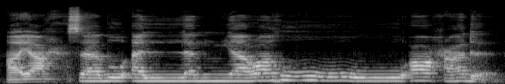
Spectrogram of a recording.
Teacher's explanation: نون ساکن کے بعد لام حروف یرملون میں سے ہے تو یہاں پر ادغام بلا غنہ ہوگا یعنی کہ بغیر غنہ کر کے ادغام کریں گے۔ · میم ساکن کے بعد حرف با اور میم کے علاوہ حرف یا ہے تو یہاں پر اظہار شفوی ہوگا یعنی غنہ نہیں کریں گے بلکہ میم ساکن کو ظاہر کر کے پڑھیں گے۔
